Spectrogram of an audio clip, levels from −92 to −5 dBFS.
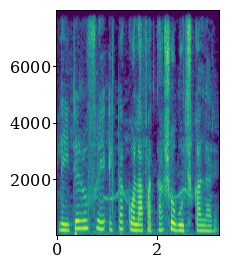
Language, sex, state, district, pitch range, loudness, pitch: Bengali, female, Assam, Hailakandi, 200-255 Hz, -17 LUFS, 225 Hz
